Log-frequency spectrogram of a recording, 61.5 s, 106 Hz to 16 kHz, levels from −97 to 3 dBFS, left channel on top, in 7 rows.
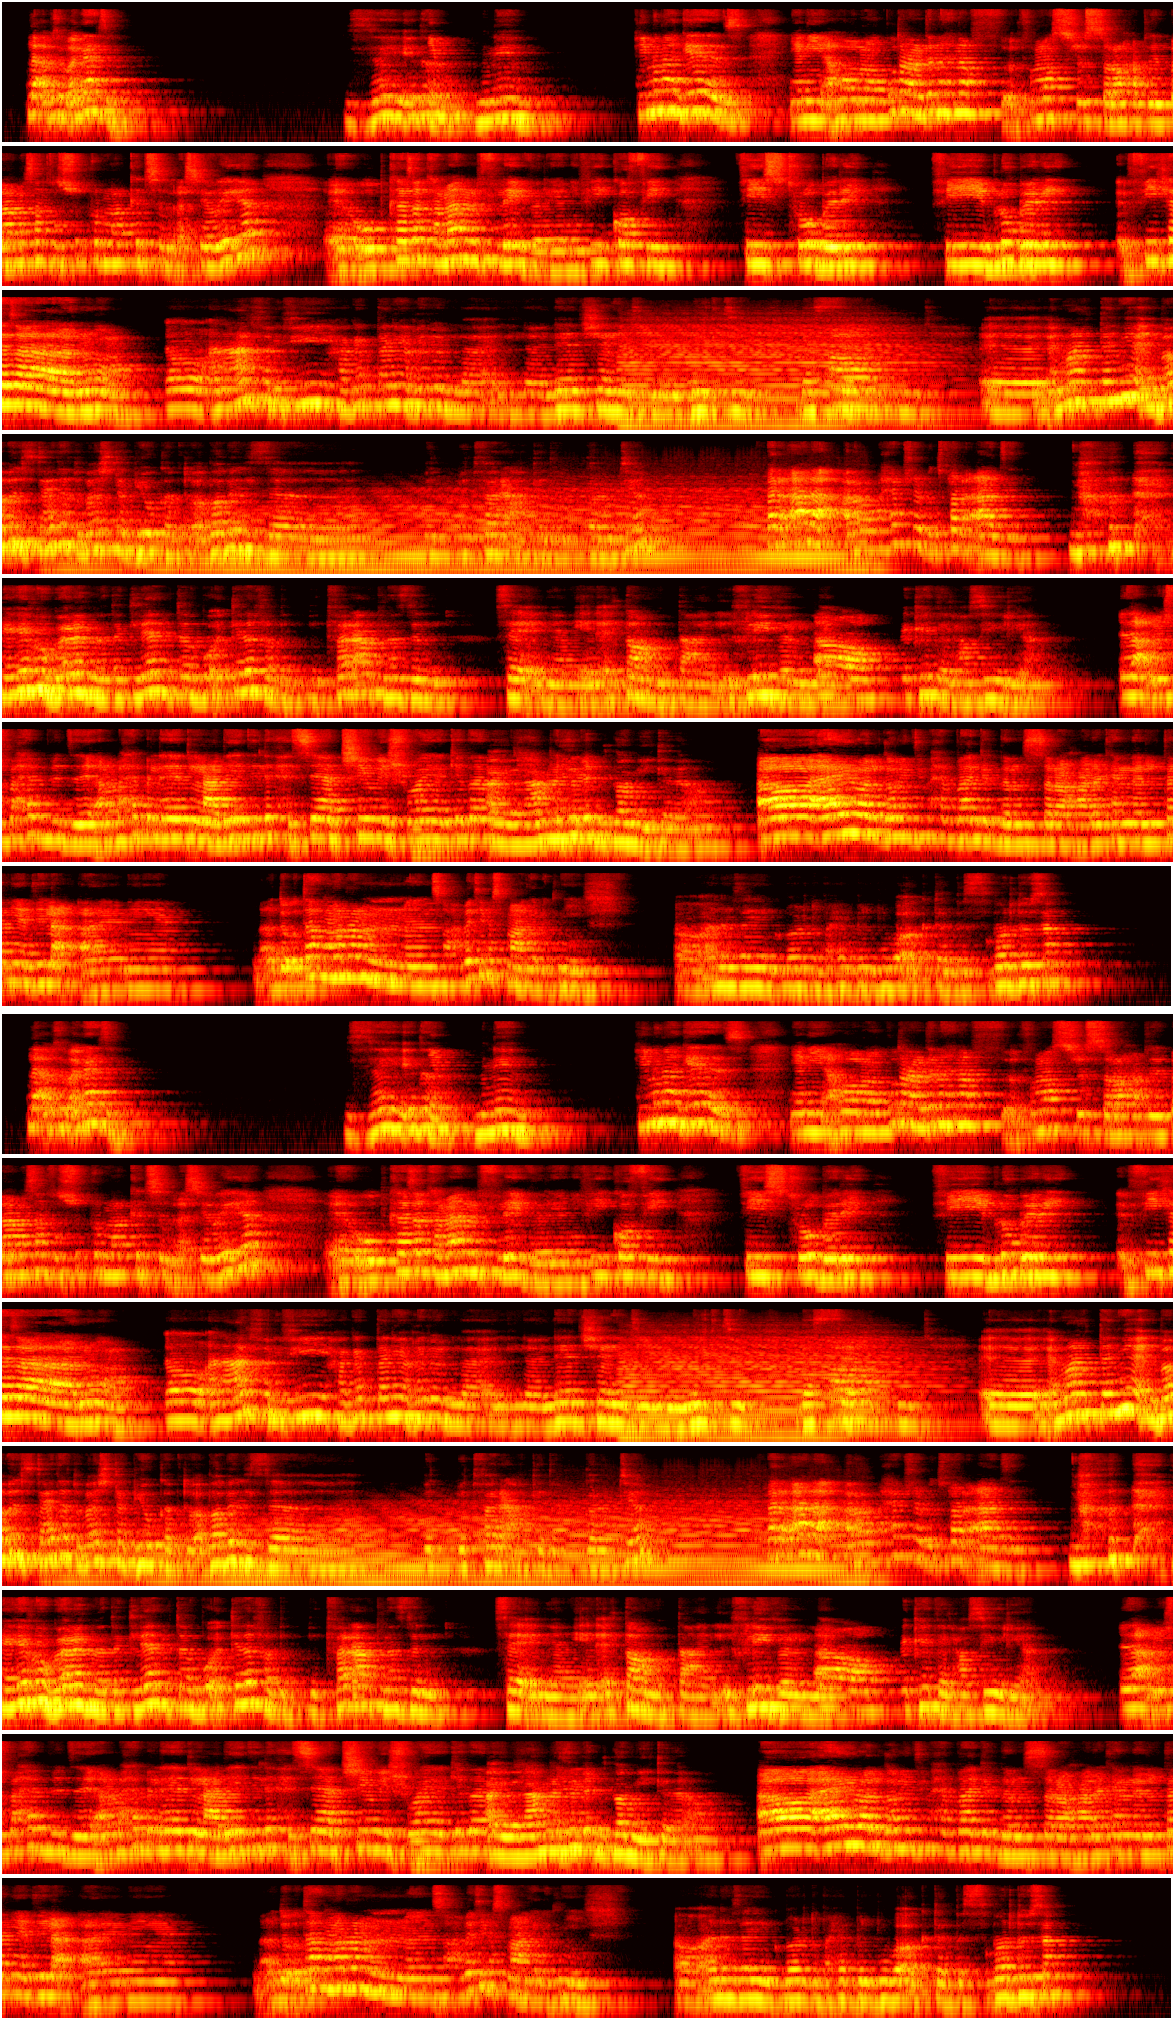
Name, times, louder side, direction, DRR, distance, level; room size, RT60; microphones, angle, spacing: voice 1, 0.2-0.9 3.2-3.3 4.7-14.0 14.3-15.3 15.8-16.8 17.1-18.5 23.8-24.1 32.1-34.0 41.2-41.7 43.5-47.5 48.1-48.3 49.6-54.0 54.6-57.3, left 2 dB, 25° left, -1 dB, 1.0 m, -28 dB
voice 2, 2.6-4.0 18.8-24.0 24.3-24.4 24.9-29.0 29.5-31.2 34.3-38.4 38.9-41.4 41.9-42.9 47.0-47.1 47.5-49.3 57.7-60.5, right 2 dB, 45° right, -2 dB, 0.9 m, -29 dB
sound 1, 22.2-24.8 26.6-32.9, right 1 dB, ahead, 0.4 m, -37 dB
3.7 x 2.5 x 3.5 m, 0.70 s
head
